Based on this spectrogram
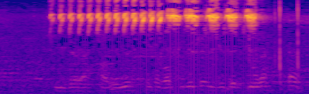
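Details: Bananaquit delivering its Pernalonga-style song, a rapid string of thin, high ticking notes that swells into several louder, drawn-out squeaky notes over two seconds, with faint low voices beneath and a sharp click just after.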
